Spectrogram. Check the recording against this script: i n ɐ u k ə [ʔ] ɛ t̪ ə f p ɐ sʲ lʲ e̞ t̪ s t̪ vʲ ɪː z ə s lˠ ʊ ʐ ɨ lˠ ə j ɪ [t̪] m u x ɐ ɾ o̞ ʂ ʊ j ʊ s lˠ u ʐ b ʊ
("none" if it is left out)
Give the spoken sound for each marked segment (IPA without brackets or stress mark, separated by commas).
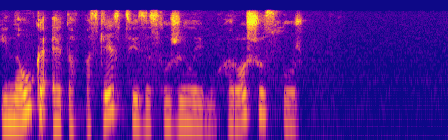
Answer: ʔ, none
